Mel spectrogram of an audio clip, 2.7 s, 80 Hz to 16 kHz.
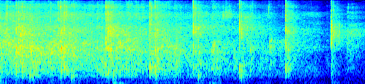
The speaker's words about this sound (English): You guys, there's like 30 people getting baptized today. It's so crazy. Yes, you're already whooping and clapping. They haven't even gotten the water.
